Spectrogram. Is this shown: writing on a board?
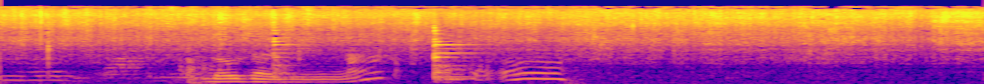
no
